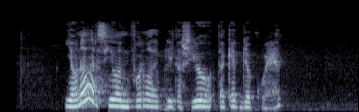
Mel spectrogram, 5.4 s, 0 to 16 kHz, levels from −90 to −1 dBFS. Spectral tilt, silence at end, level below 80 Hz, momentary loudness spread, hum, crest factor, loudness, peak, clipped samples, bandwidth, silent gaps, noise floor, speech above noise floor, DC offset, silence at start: -6.5 dB/octave; 1.2 s; -64 dBFS; 13 LU; none; 20 dB; -24 LUFS; -6 dBFS; under 0.1%; 7.8 kHz; none; -69 dBFS; 45 dB; under 0.1%; 1 s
